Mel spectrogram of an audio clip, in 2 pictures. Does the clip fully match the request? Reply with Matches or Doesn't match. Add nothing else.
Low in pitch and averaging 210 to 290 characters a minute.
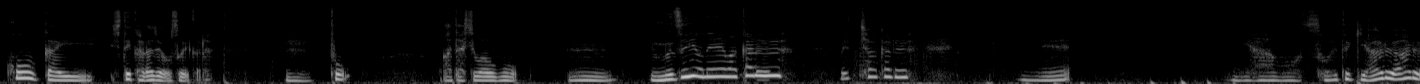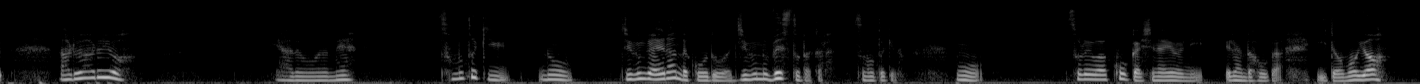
Doesn't match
